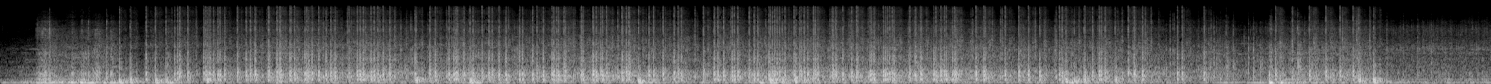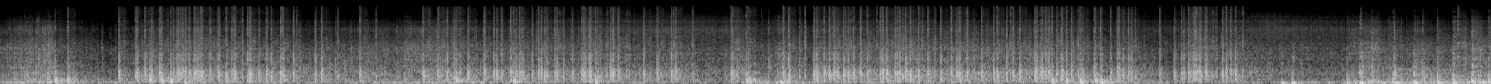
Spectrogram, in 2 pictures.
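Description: Fireworks display going off continuously: dense crackling and popping mixed with bangs from many shells, easing briefly about halfway through before building up again.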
